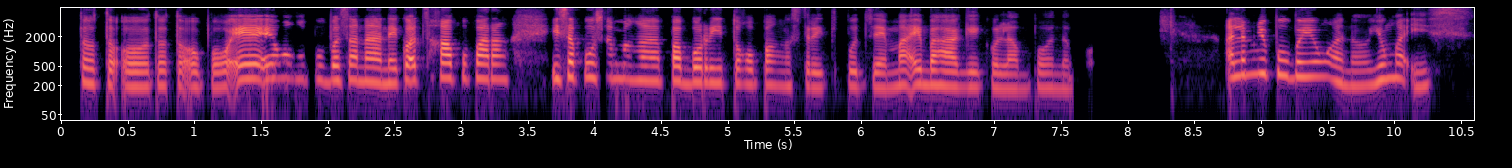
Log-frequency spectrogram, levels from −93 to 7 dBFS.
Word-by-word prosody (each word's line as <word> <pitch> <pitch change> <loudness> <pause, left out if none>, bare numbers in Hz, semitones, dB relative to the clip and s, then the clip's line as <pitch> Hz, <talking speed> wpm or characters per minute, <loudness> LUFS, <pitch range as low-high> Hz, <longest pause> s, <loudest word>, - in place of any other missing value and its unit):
Totoo 205 -4 -2
totoo 195 -1 -5
po. 185 +1 -2
Eh, 275 -1 +9
ewan 280 -1 -5
ko 265 - -14
po 260 +1 -12
ba 255 - +1
sa 260 0 0
nanay 230 -1 +2
ko 245 - +7
at 250 - -7
saka 285 -1 +5
po 280 - -10
parang 275 -1 +2 0.3
isa 275 +2 +5
po 295 0 -3
sa 285 0 -6
mga 255 -2 -3
paborito 230 -2 +1
ko 215 - -4
pang 210 -2 -6
street 190 -2 -8
foods, 195 -2 -10
eh, 185 - +1
maibahagi 195 -1 +1
ko 180 - -5
lang 170 +1 -7
po 180 -1 -10
no 165 -1 -16
po? - - -32 0.9
Alam 330 +3 +2
niyo 350 -1 -1
po 335 - -1
ba 310 - +3
yung 310 0 -2
ano, 205 -6 -6
yung 265 +5 -4
mais? 205 -8 -7
230 Hz, 220 wpm, -22 LUFS, 195-275 Hz, 0.9 s, Eh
